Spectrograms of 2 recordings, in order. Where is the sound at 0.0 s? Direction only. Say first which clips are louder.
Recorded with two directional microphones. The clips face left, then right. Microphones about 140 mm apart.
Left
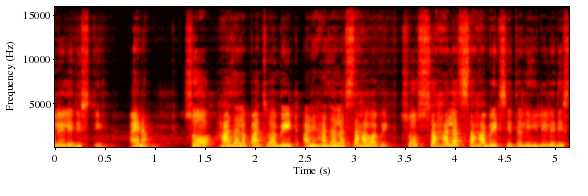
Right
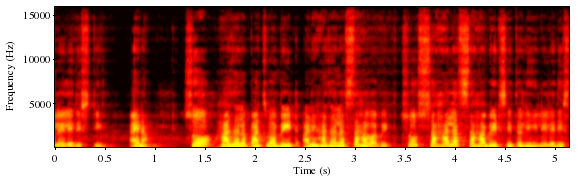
Right 5 dB; 40° right (ahead or behind).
